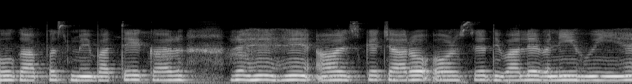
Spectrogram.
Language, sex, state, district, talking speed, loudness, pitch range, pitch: Hindi, female, Uttar Pradesh, Lalitpur, 140 wpm, -15 LUFS, 195-205 Hz, 200 Hz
